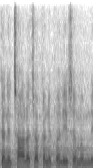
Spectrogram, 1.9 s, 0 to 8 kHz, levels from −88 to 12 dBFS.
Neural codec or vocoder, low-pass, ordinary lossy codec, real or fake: codec, 16 kHz, 0.4 kbps, LongCat-Audio-Codec; none; none; fake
